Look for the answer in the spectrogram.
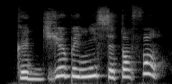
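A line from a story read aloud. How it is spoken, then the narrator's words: Sister's insincere exclamation. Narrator (French): s'écria ma sœur d'un ton qui faisait croire qu'elle pensait tout le contraire de ce qu'elle disait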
